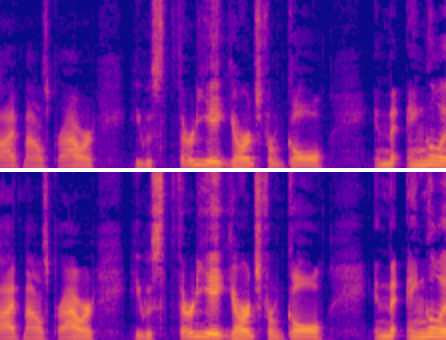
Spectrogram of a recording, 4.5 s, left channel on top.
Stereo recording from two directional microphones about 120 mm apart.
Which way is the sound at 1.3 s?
20° right (ahead or behind).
